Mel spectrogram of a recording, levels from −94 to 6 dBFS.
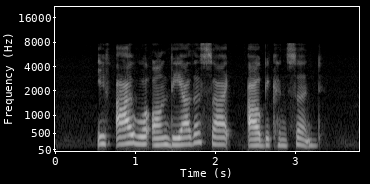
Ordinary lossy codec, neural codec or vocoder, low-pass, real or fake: none; codec, 16 kHz, 8 kbps, FunCodec, trained on LibriTTS, 25 frames a second; none; fake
